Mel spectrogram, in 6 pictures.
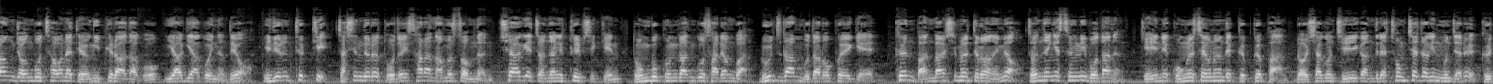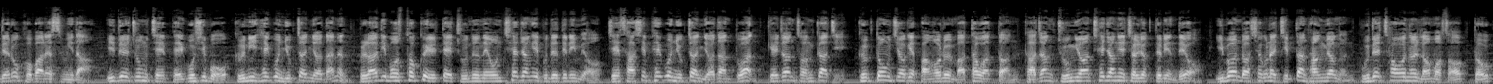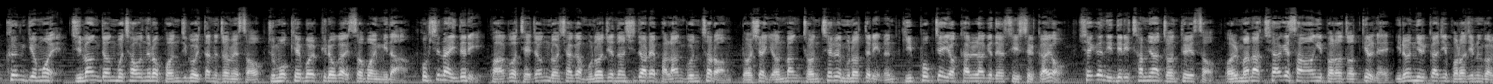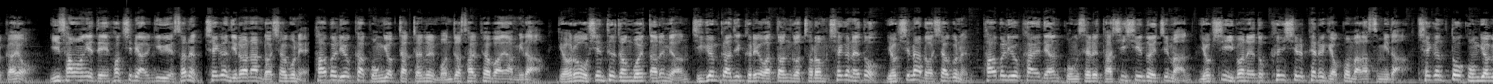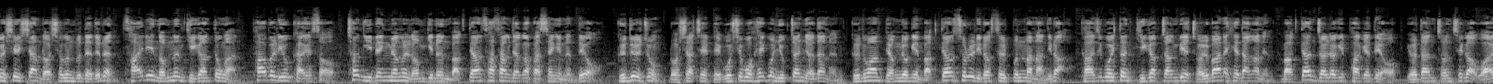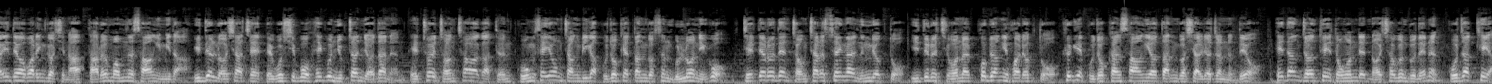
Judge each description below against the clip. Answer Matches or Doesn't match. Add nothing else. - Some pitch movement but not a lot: Matches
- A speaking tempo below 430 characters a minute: Doesn't match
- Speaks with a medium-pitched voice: Matches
